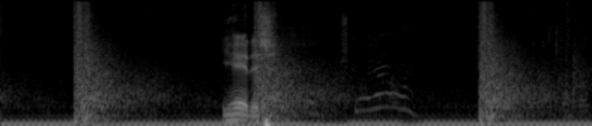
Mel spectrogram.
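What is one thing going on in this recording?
Distant gunshots boom and echo across the valley.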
